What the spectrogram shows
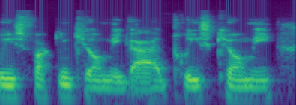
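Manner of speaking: ordinary talk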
